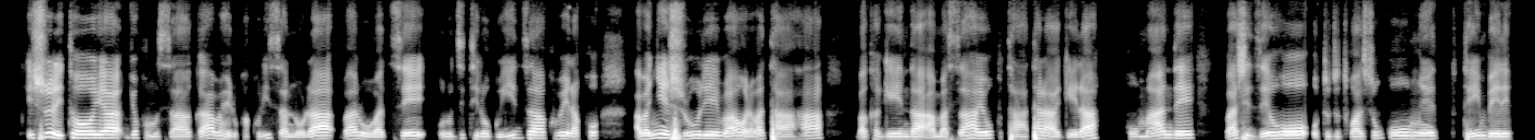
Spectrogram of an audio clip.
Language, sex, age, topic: Rundi, male, 36-49, education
